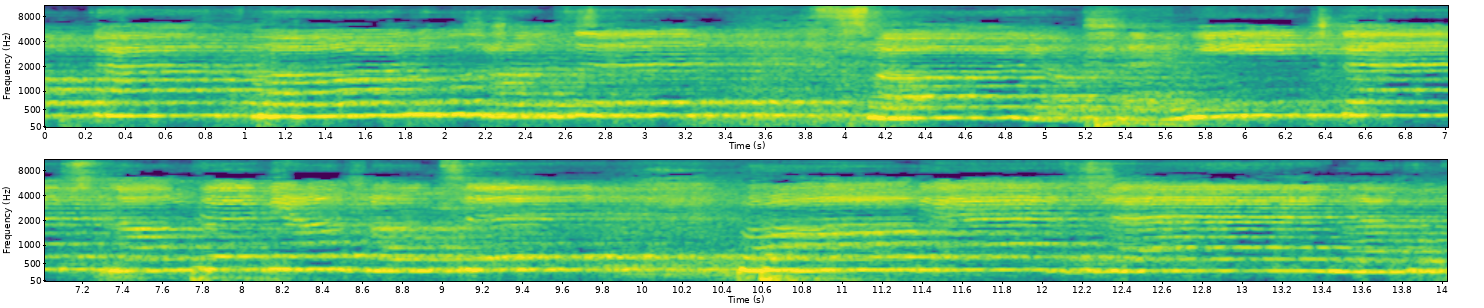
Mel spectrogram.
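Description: Three young girls singing a Polish Christmas carol together through microphones and a PA, in one melody line with long held notes.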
